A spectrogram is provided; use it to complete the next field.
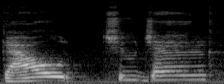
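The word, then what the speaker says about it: gochujang: to be this brand this is pronounced I think Gow - Jack it's a Korean fermented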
